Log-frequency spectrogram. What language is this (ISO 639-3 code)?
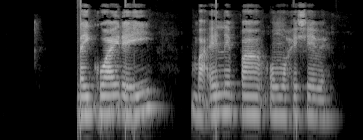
grn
